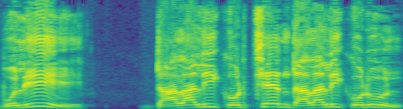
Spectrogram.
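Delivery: low, slow, sneering, jabbing tone.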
